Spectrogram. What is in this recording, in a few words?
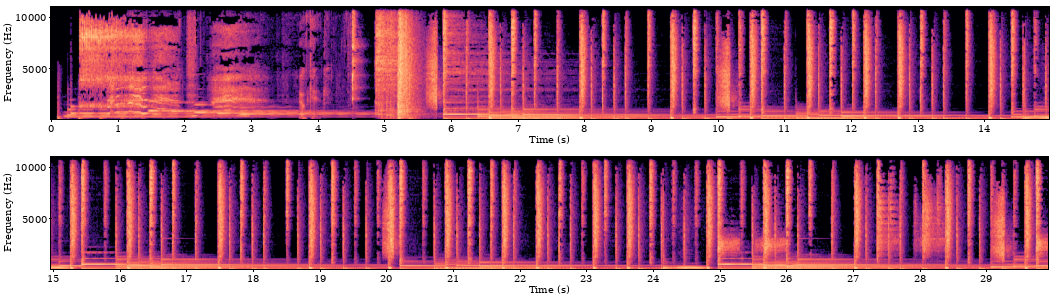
Sitar; TakaSitar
